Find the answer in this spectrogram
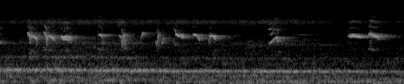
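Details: Ngriwik singing of the Javan grey-throated white-eye, played as conditioning audio for caged birds: short high chirps and slurred whistles in irregular bursts over a steady mechanical hum.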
